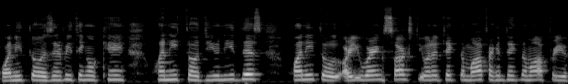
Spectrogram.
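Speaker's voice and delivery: smothering, fussing, doting mom voice. Describing a woman who keeps coming in to check on him, imitating a fussing Mexican mom. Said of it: "like a like a Mexican mom who's like".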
